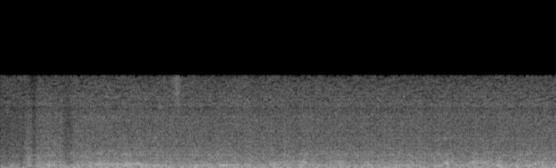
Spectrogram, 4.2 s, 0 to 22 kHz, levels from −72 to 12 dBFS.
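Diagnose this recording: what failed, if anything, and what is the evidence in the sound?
Call processing: from 0.0 to 4.18 s the speech recurs 267 ms later at near-equal level, an echo leak likely passed by a far-end canceller; spectrograms show delayed copies of speech bursts.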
